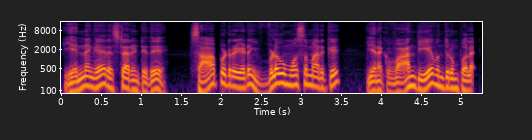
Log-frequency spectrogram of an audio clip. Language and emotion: Tamil, disgusted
